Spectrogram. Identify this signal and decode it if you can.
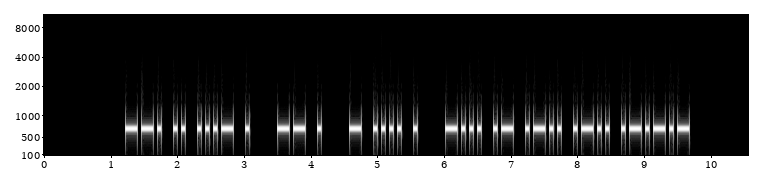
Morse code, heard as a keyed tone, about 21 wpm, 700 Hz. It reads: GIVE ME THE BALL.
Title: Sentences from Top 1000 Words - Review Part 6 - 20wpm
